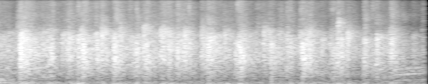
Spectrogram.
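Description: A church congregation claps and cheers steadily in praise during a worship service, a dense crowd of applause sustained throughout at a fairly loud level.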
